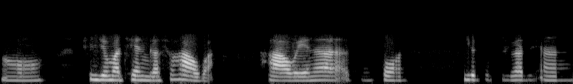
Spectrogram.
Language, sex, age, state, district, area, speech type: Manipuri, female, 45-60, Manipur, Churachandpur, urban, conversation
